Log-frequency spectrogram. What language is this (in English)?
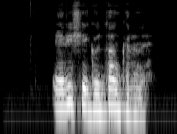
Kurdish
